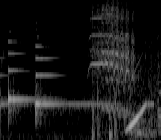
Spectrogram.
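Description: Epona, the horse in the video game The Legend of Zelda: Majora's Mask, gives a short whinny, faint and in the clear, over sustained tonal game music notes.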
